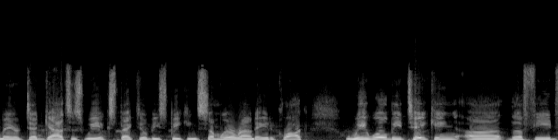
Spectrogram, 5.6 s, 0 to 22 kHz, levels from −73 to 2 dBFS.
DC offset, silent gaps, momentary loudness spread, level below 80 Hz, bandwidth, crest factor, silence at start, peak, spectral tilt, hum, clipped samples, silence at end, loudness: under 0.1%; none; 5 LU; -56 dBFS; 12.5 kHz; 12 dB; 0 s; -8 dBFS; -5.5 dB/octave; none; under 0.1%; 0 s; -22 LUFS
